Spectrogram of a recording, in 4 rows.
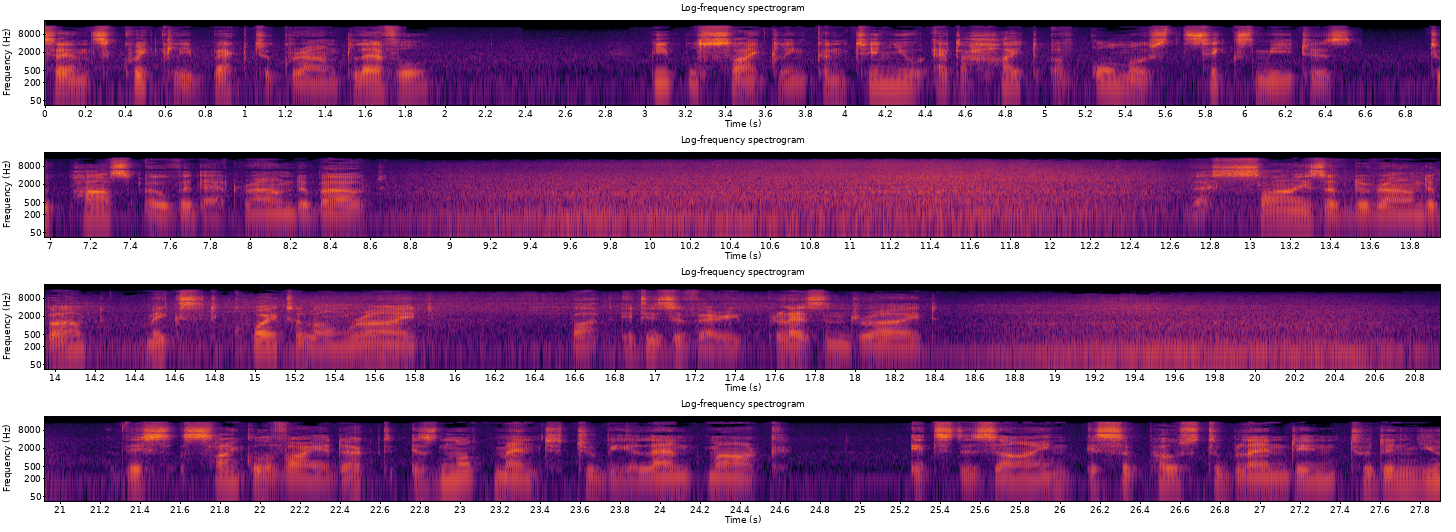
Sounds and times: Speech: 0:00.0 - 0:02.0, 0:03.0 - 0:08.7, 0:12.7 - 0:15.9, 0:16.6 - 0:18.4, 0:21.3 - 0:27.9.

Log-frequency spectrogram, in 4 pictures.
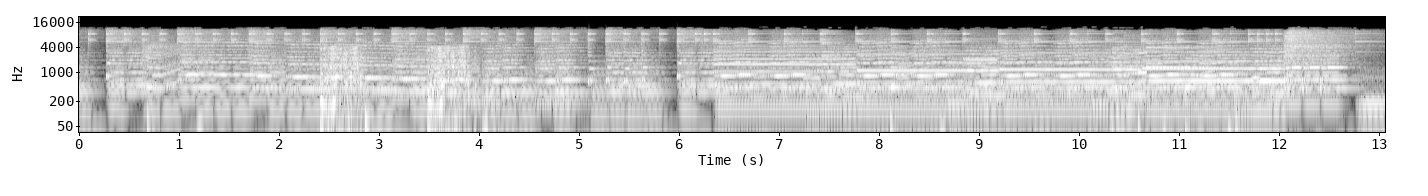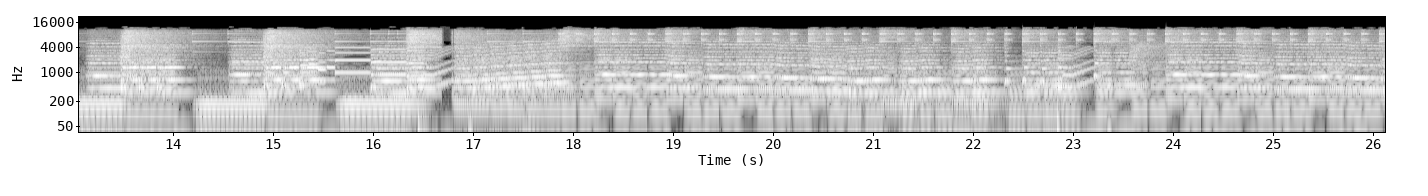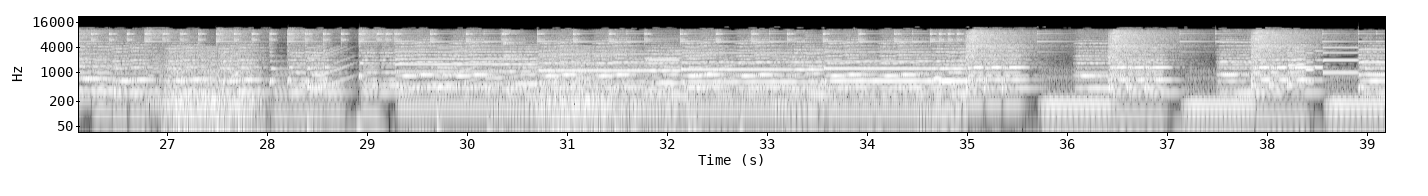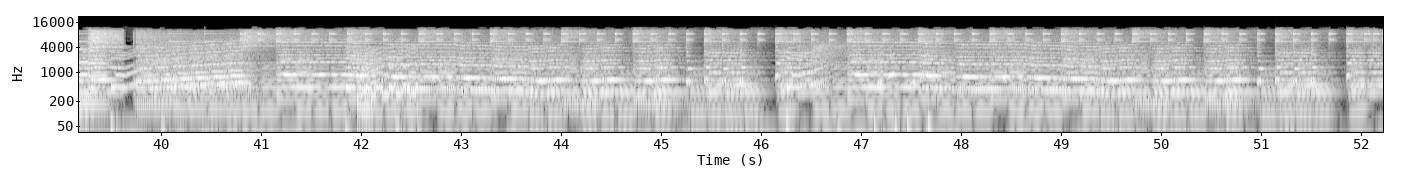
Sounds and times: Video game music: 0:00.0 - 0:52.2.

